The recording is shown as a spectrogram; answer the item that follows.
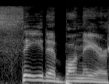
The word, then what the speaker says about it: Sadie Bonaire: That is, I got her name wrong originally. I'm going to try and get it right. It's Sadie Bonaire. Sadie Bonaire. I think I said Sadie. Sadie Bonaire.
